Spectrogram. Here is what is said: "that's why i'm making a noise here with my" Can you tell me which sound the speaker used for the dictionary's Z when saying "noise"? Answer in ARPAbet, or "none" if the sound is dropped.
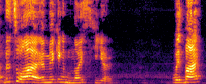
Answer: S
